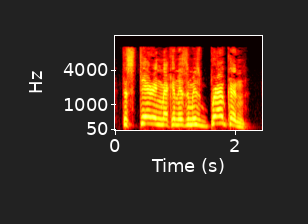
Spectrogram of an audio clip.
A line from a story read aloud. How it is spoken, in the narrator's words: she yelled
